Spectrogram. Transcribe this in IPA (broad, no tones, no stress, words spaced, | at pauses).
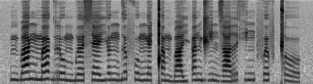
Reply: mbaŋ mɐɡro mbəsɛ jəŋɡəfo ŋɛǃɐmbajʔɐ nd͡ʒinzarxiŋ fəfǁo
